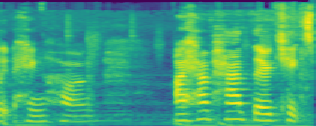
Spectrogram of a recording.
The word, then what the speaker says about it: Him Heang: In Cantonese, we call it Him Heang.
